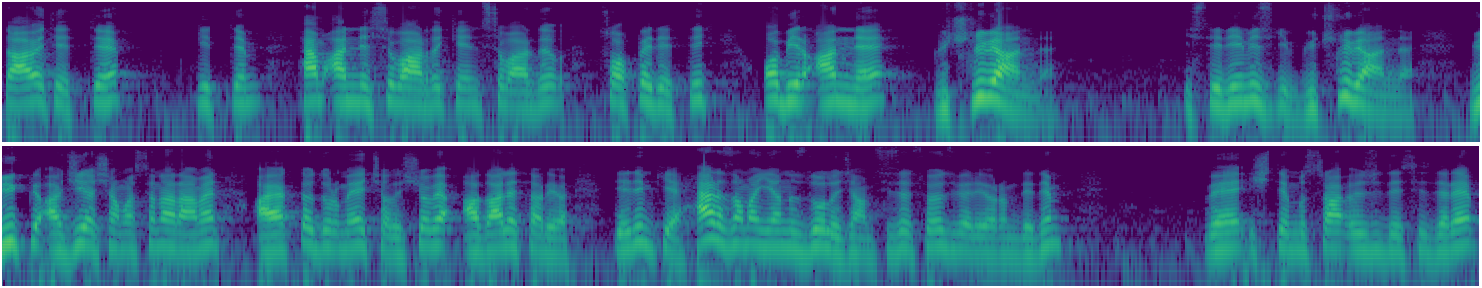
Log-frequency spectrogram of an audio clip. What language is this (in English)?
Turkish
